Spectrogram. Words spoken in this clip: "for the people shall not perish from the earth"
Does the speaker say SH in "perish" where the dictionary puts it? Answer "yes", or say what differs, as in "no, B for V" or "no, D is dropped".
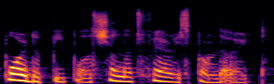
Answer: no, S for SH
